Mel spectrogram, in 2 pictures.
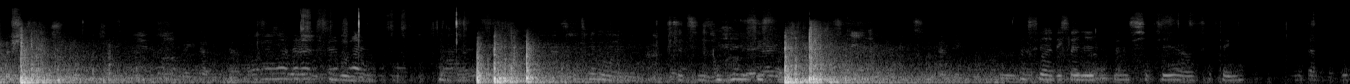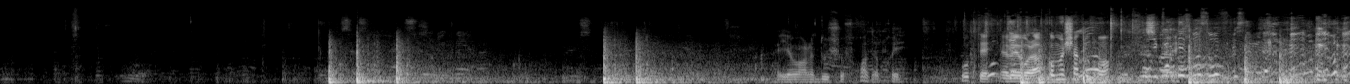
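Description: Fireworks boom loudly in the distance, echoing off the surroundings.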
